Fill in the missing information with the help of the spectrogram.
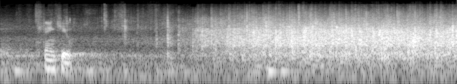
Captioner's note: applause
